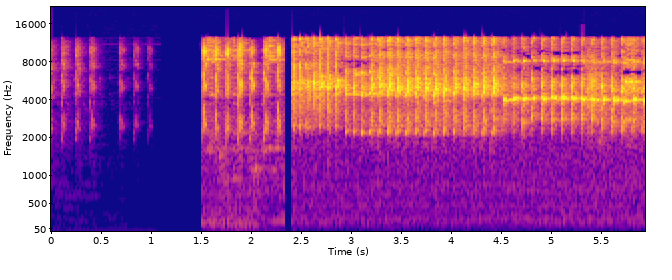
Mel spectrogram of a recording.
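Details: Fighter lovebird's long laughing ngekek, used to lure baby lovebirds: a few scattered chirps, then a sudden run of fast, harsh, high chattering notes that continues steadily to the end.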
